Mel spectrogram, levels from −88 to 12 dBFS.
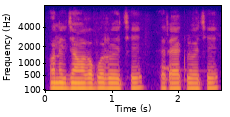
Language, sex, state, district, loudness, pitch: Bengali, male, West Bengal, Cooch Behar, -15 LUFS, 135 Hz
